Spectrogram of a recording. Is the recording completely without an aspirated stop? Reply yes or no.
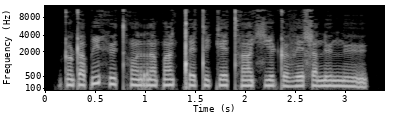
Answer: no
